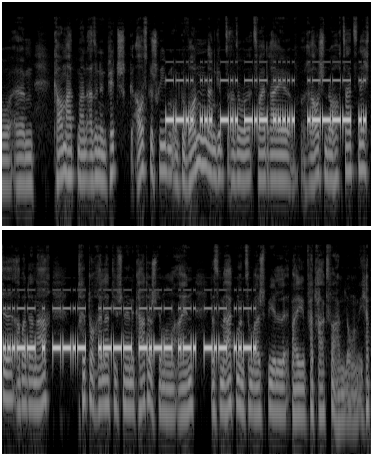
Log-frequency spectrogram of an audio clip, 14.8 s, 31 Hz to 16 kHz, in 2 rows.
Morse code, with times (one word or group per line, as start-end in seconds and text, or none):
3.3-5.9 ZSDK5
6.1-9.1 1I3EQ
9.3-12.5 JYRKF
